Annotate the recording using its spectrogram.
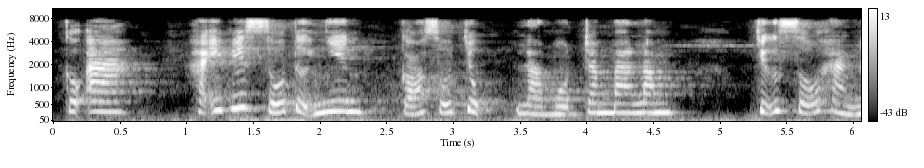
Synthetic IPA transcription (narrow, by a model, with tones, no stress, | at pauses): kə˧wʔaː˧ | ha̰˧˥jvi˦˥ət̚so˨˦t̪ɨ̰˧˨ɲi˧ənkɔ˨˦so˨˦t͡ɕʊ˨˩k͡p̚laː˨˩mo˨˩t̚t͡ɕa˧mɓaː˧la˧mt͡ɕɨ̰˧˥so˨˦ɦaː˨˩ŋɗ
